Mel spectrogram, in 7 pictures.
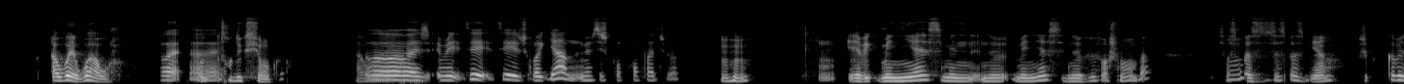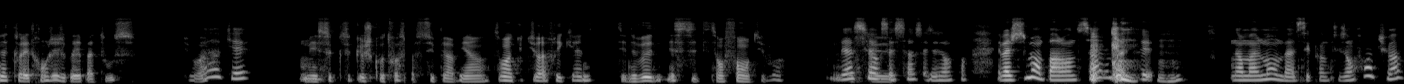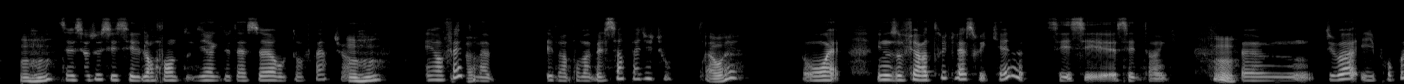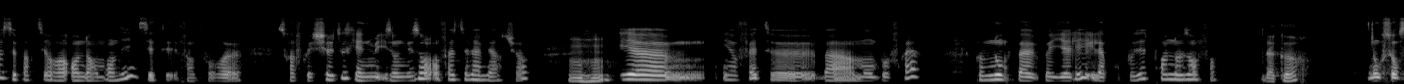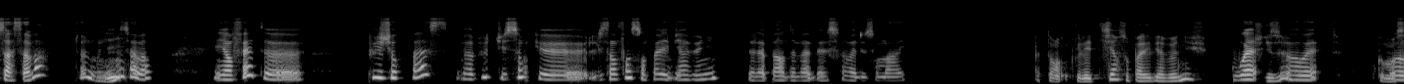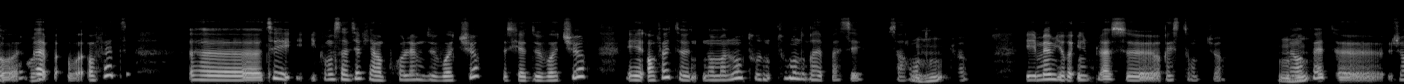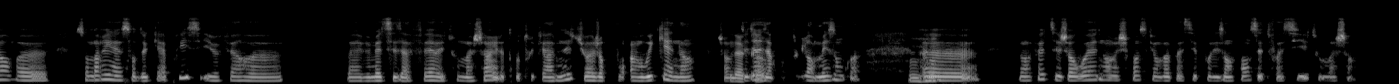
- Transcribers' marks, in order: tapping; unintelligible speech; other background noise; throat clearing; stressed: "ça"; stressed: "tiens"
- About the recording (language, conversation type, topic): French, unstructured, Comment décrirais-tu ta relation avec ta famille ?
